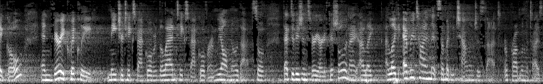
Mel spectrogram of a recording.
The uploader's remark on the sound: Recorded in front of a live studio audience at the Exploring The New R&R: Resistance and Resilience of Indigenous Women's symposium, put on by the Indigenous Women and Youth Resilience Project.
